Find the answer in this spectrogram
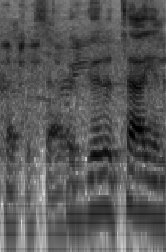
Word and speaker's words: Petrocelli: Petrocelli. Announcer said Petrocelli. A good Italian name. He said Telly Yeah. because he doesn't know the C is a Chi.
